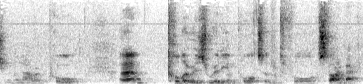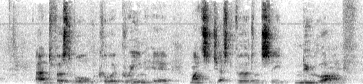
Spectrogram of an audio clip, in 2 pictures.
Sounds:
speech

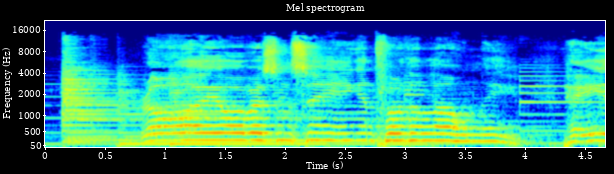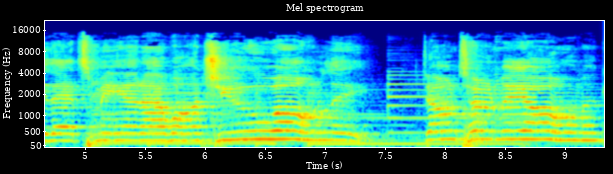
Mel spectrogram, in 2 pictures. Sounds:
music

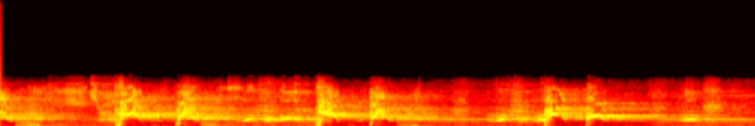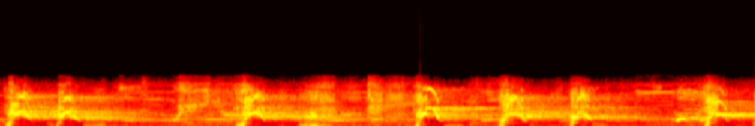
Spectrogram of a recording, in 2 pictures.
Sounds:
animal
dog
music
yip
pets
inside a small room

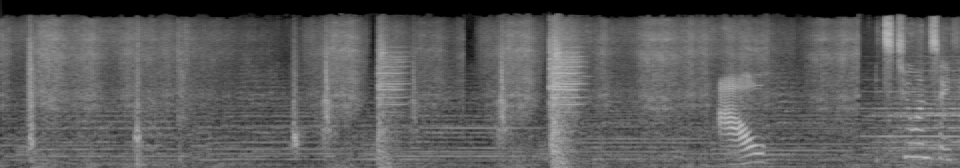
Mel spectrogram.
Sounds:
music
speech

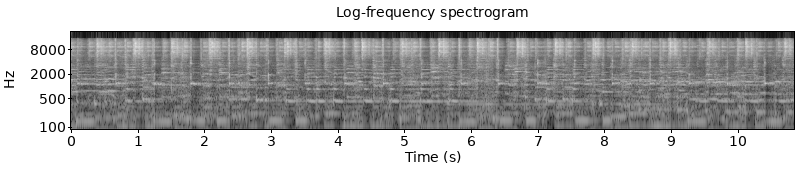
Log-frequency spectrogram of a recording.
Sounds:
drum kit
music of latin america
music
musical instrument
guitar
steelpan
drum

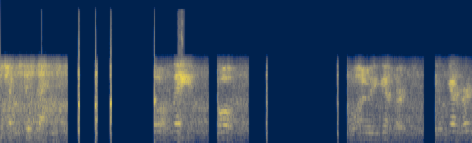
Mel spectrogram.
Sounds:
train
speech
vehicle

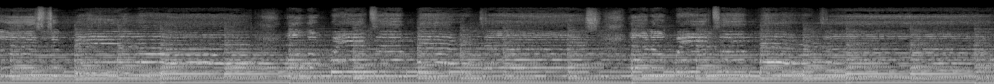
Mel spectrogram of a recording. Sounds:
music

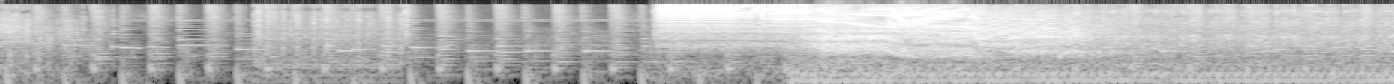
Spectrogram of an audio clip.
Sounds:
music

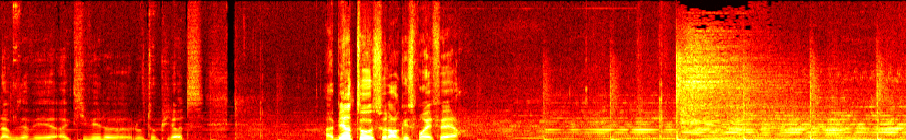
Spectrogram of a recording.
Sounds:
speech
music

